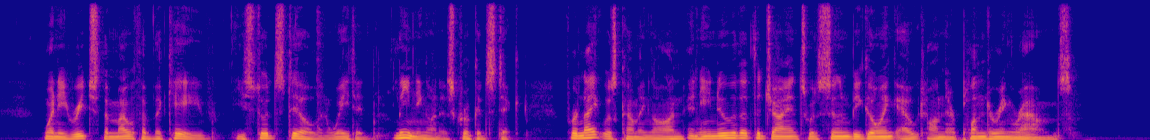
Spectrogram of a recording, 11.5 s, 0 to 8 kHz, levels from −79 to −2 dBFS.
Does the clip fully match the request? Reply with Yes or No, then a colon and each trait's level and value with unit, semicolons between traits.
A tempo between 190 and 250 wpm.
Yes: average, 200 wpm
